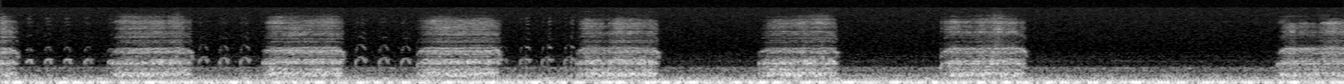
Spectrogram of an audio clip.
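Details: At a research nest box before egg laying, wild barn owls mate. Seven breathy, rasping screeches come at irregular intervals, with faint quick ticking notes between the first few, all over a constant low hum.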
